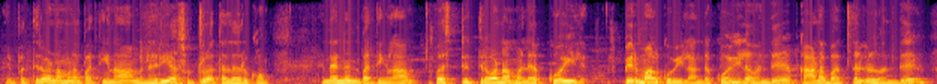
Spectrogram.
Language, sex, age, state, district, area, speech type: Tamil, male, 18-30, Tamil Nadu, Tiruvannamalai, rural, spontaneous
